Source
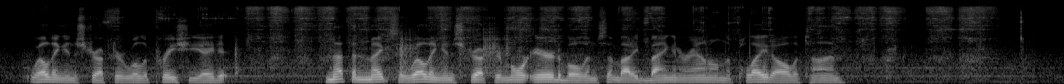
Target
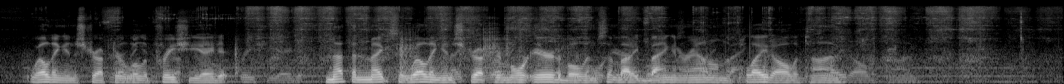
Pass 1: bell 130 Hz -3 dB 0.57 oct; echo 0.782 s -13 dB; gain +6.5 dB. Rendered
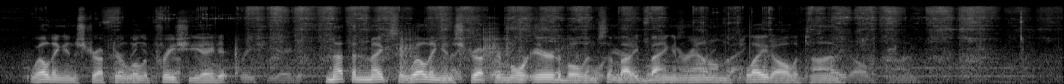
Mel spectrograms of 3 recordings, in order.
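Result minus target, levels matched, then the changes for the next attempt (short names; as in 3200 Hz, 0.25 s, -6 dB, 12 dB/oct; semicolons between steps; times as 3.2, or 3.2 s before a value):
125 Hz band -4.0 dB
change: bell 130 Hz +7 dB 0.57 oct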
